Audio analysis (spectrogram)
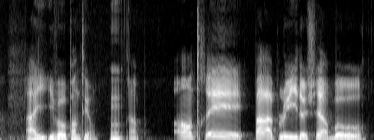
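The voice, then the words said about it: Imitates another person's voice. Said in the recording (French): “mon imitation de Malraux”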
